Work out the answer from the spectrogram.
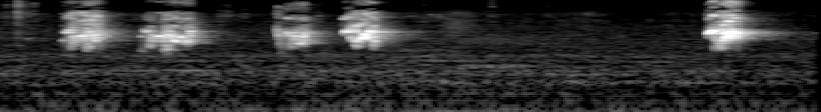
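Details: Aviary budgies at play, several harsh chirps in quick succession, a pause, then one louder buzzy chirp near the end.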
